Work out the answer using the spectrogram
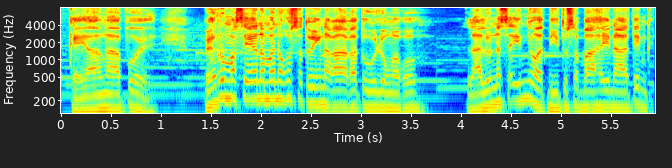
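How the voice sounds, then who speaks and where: A man's voice: a little high, expressive, fast, faint music behind, lightly acted. An actor playing a dutiful, respectful son in his thirties, polite and conversational in a radio drama. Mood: reassuring.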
